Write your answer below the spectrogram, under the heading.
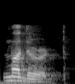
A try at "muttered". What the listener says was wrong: move your tongue back from your teeth okay you're saying mothered instead of mothered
